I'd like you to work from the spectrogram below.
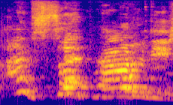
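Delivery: high, loud gushing teacher voice, near tears; overjoyed teacher. Retold or imitated. Teacher cheering his win, high and gushing. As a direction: gush like a thrilled teacher. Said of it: "She goes".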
